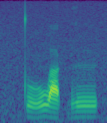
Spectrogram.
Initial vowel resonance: oral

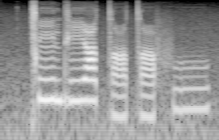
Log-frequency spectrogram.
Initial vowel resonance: nasal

